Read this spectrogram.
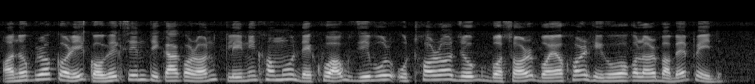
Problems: constant background noise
